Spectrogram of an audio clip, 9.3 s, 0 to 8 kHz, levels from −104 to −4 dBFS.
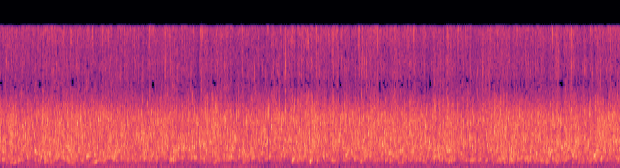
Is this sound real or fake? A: real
